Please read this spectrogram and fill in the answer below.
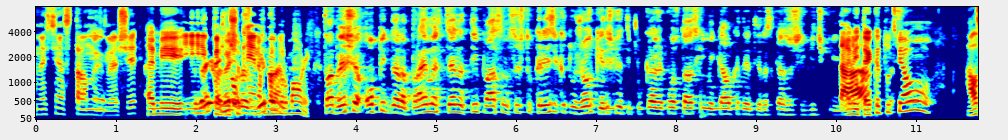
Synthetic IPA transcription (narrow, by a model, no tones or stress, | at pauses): nɐist̪inəst̪ɾanːoizɡlɛʃɛɐmiɾɛt̪ɔjbɛʃɛɐziɛnoɾmalˠnit̪vabɛʃɛʔɔpit̪̚d̪ɐnɐpɾavimɛst̪sɛnɐt̪ipasəmsɤʃt̪okɾɛzikɐt̪oʒɔlkʲiɾiʃkəd̪ɐt̪ipokaʒəkɔlst̪oasxɛmikalˠkət̪əd̪t̪iɾɐskazvɐʃɛɡit͡ʃkiɐmit̪ɛkɐt̪ɔt̪ʲjalˠo | as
